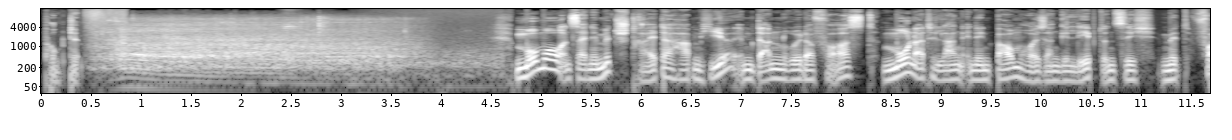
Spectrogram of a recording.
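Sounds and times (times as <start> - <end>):
speech: 0.1 - 1.0, 4.8 - 11.6
car engine rumble: 0.5 - 4.6
road noise: 0.5 - 4.6.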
